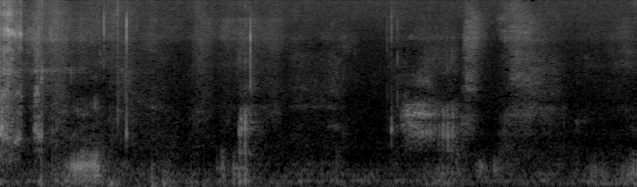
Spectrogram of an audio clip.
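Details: French Bulldogs playing together at night; a short throaty growl near the start, then scattered soft grunts, snuffles and scuffling against a quiet room background.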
